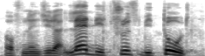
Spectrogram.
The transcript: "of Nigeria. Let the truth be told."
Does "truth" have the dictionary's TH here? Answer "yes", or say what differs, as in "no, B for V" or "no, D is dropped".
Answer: no, S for TH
